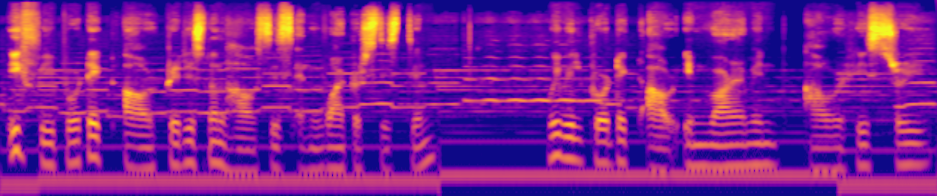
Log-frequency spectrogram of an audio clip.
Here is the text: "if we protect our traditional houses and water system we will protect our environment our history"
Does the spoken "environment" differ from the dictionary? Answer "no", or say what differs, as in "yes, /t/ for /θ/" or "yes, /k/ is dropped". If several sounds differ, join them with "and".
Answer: no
